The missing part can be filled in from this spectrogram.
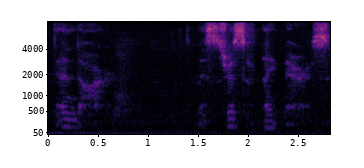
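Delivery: breathy, hushed whisper, very close. Speaker voicing a hovering figure who puts his mouth next to your ear, whisper. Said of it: "he whispers at you".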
